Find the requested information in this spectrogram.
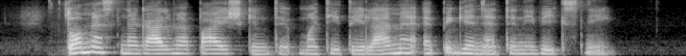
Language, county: Lithuanian, Utena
